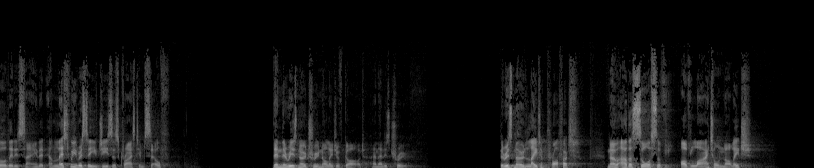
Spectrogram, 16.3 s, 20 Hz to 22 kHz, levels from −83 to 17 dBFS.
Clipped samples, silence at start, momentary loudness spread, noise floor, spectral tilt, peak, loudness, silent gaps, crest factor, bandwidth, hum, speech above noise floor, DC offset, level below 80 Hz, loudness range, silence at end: under 0.1%; 0 s; 15 LU; -74 dBFS; -3.5 dB/octave; -10 dBFS; -30 LUFS; none; 22 dB; 16.5 kHz; none; 44 dB; under 0.1%; -78 dBFS; 11 LU; 1.25 s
